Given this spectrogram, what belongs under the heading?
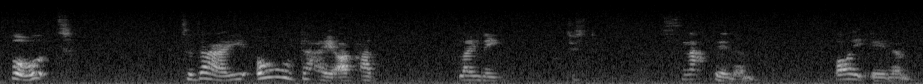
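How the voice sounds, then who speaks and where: Over noticeable background noise, a woman with a fairly high voice swings very widely in pitch, shifts greatly in loudness, and leaves long, frequent pauses. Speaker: podcast co-host and mother.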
